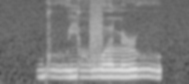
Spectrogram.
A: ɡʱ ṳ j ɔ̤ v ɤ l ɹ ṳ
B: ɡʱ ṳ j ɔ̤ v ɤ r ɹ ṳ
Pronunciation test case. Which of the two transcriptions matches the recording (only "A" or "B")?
A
